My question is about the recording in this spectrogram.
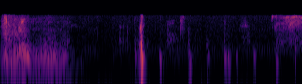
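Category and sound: animal, dog panting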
